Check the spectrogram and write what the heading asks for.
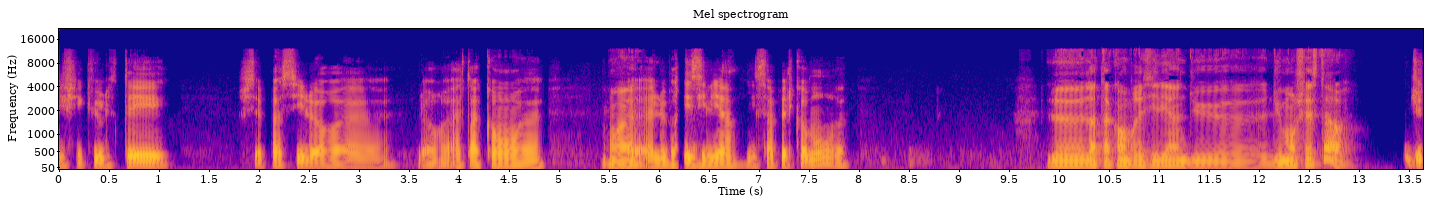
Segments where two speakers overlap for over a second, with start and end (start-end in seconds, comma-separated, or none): none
